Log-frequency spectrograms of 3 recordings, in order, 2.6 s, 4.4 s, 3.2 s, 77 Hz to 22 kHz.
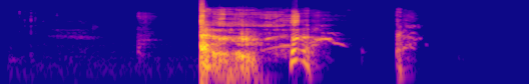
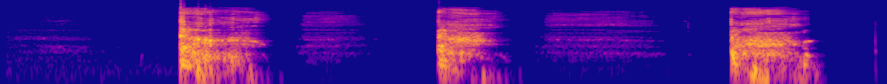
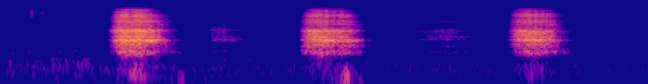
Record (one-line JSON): {"cough_length": "2.6 s", "cough_amplitude": 32768, "cough_signal_mean_std_ratio": 0.3, "three_cough_length": "4.4 s", "three_cough_amplitude": 32768, "three_cough_signal_mean_std_ratio": 0.35, "exhalation_length": "3.2 s", "exhalation_amplitude": 19853, "exhalation_signal_mean_std_ratio": 0.38, "survey_phase": "beta (2021-08-13 to 2022-03-07)", "age": "45-64", "gender": "Female", "wearing_mask": "No", "symptom_cough_any": true, "symptom_runny_or_blocked_nose": true, "symptom_fatigue": true, "symptom_change_to_sense_of_smell_or_taste": true, "symptom_loss_of_taste": true, "smoker_status": "Ex-smoker", "respiratory_condition_asthma": false, "respiratory_condition_other": false, "recruitment_source": "Test and Trace", "submission_delay": "1 day", "covid_test_result": "Positive", "covid_test_method": "RT-qPCR", "covid_ct_value": 20.9, "covid_ct_gene": "ORF1ab gene"}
